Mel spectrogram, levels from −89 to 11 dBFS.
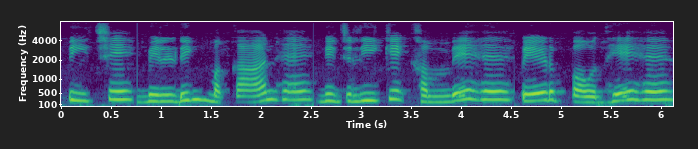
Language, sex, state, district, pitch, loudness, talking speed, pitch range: Hindi, female, Andhra Pradesh, Visakhapatnam, 260 Hz, -12 LUFS, 110 wpm, 230-290 Hz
